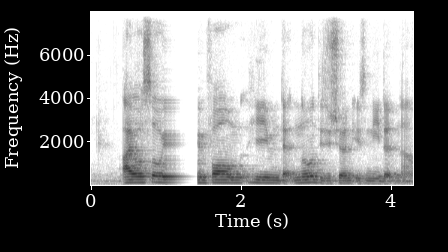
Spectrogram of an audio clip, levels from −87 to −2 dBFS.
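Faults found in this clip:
Call audio freeze, 1.00–1.45 s: sound stretched into a fading buzz, brief silence before resuming, about 0.43 s added delay, nothing lost. Likely jitter buffer underrun from delayed packets. Band limited to 8 kHz.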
